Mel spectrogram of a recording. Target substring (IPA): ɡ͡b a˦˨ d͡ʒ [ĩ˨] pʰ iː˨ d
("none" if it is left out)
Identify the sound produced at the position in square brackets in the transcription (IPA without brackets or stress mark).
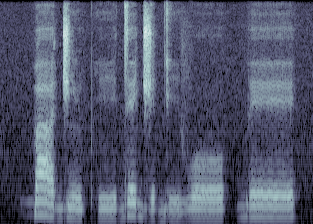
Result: ĩ˨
